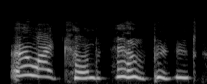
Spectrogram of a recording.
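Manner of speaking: high slow tearful wail; a weeping actress protesting. A narrator's reading. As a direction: wail helplessly. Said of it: "wailed Valerie".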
